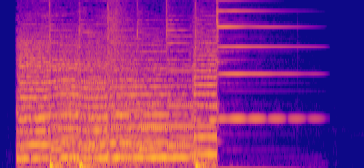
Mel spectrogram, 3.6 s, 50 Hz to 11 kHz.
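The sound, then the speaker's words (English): About two seconds of a country song play as a clip in a name-the-tune quiz, with full, steady chords and a few sharp drum hits, then the music cuts off abruptly and leaves a ringing tone that fades to silence. “Here is your second 2 second tune.”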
